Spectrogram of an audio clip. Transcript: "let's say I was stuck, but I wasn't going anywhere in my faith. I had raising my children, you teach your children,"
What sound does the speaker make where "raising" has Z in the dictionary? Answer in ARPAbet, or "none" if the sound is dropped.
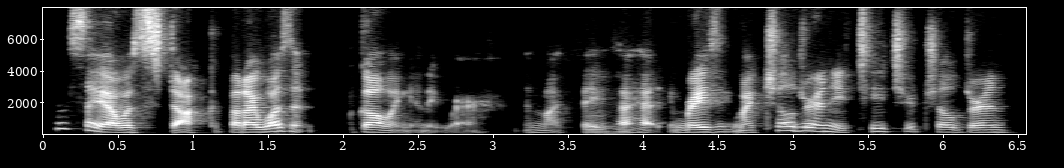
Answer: Z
